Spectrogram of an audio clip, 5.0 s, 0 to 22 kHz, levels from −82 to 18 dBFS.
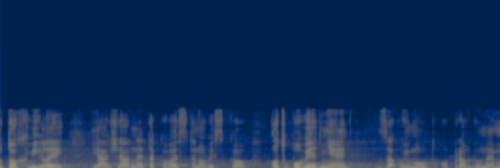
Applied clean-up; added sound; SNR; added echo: none; none; none; none.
